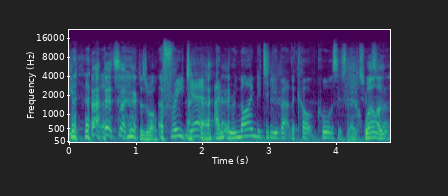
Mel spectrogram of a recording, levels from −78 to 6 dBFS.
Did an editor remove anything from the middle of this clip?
yes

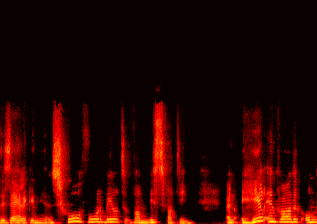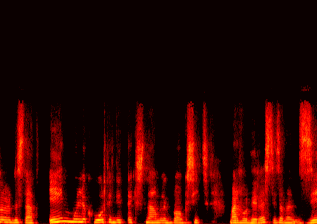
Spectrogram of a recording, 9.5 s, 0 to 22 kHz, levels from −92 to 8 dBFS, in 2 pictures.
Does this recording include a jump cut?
no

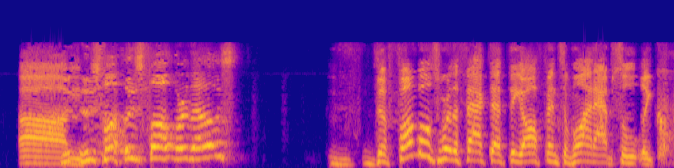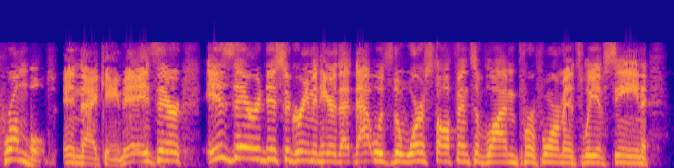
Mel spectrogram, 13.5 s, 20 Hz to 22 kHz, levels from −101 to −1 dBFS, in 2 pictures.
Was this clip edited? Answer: yes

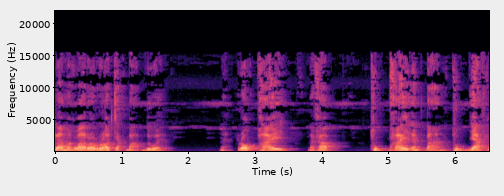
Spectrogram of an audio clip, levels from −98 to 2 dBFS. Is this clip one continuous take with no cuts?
no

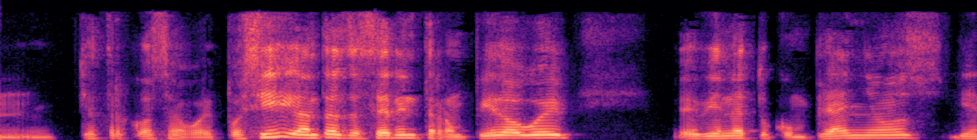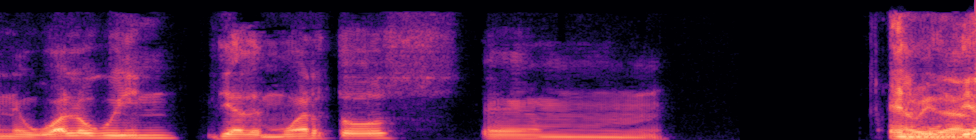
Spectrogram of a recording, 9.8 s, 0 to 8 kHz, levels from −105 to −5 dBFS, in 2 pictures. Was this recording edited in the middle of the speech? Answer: yes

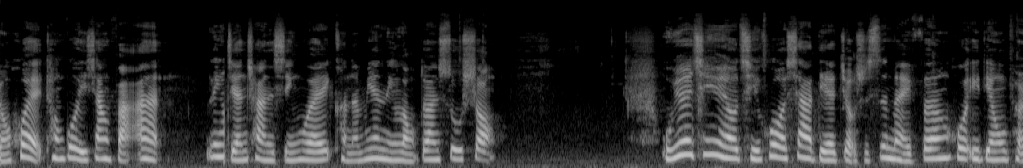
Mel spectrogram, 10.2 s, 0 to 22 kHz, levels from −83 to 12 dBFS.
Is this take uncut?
no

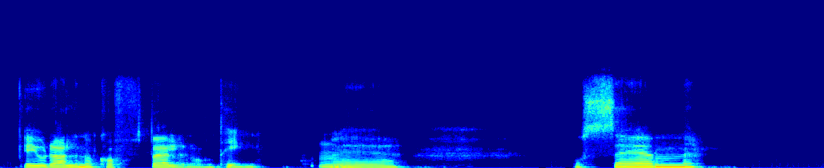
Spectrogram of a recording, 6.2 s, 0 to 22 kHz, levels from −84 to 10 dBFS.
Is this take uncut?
yes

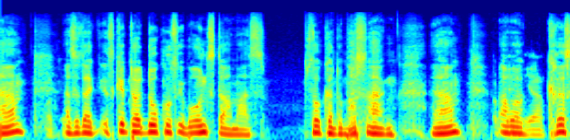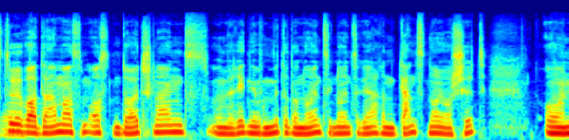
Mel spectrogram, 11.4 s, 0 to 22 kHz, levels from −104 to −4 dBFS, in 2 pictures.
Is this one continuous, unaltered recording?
no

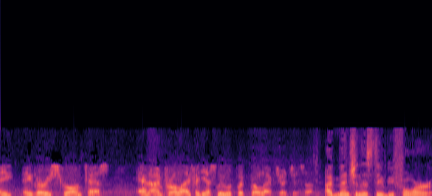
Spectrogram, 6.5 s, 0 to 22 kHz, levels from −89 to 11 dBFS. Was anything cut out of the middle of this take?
no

